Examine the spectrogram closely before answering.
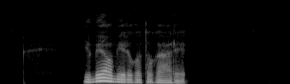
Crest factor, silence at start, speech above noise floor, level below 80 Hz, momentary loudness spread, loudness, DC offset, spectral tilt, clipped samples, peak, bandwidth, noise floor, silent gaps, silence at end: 20 dB; 0.85 s; 56 dB; -50 dBFS; 13 LU; -29 LUFS; under 0.1%; -8 dB/octave; under 0.1%; -12 dBFS; 11.5 kHz; -84 dBFS; none; 1.05 s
